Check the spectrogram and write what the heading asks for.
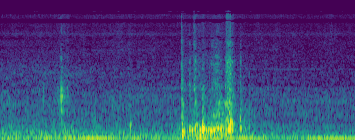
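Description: A plastic engine cover being handled and set down: a short clatter of light knocks a little over two seconds in, over a steady low background hum.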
